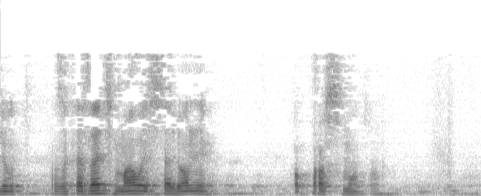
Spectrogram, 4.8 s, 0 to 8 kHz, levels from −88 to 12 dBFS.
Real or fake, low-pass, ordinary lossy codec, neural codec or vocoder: fake; 7.2 kHz; MP3, 24 kbps; autoencoder, 48 kHz, 32 numbers a frame, DAC-VAE, trained on Japanese speech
